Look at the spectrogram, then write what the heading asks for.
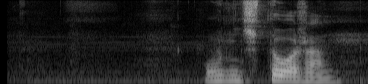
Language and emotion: Russian, angry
